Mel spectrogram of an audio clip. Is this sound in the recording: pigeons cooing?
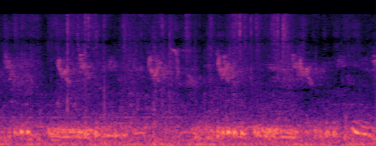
yes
